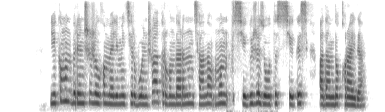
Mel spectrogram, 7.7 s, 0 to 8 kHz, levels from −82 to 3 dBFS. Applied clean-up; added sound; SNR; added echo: neural mask model Resemble Enhance denoiser.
